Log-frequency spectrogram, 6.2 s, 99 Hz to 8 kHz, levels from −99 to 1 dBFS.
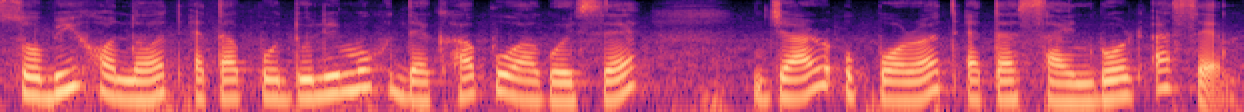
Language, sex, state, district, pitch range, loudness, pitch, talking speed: Assamese, female, Assam, Kamrup Metropolitan, 170-205 Hz, -14 LUFS, 180 Hz, 105 wpm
